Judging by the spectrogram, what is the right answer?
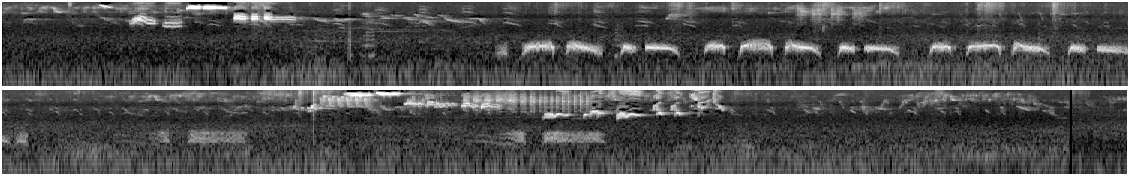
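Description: High, thin begging chirps of Eurasian blackbird nestlings in short bursts, near the start and again around twenty seconds in. Between them, from about seven to fifteen seconds, a lower call repeats steadily about twice a second.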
